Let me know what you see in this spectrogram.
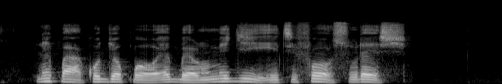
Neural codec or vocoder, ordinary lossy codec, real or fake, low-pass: none; none; real; 7.2 kHz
